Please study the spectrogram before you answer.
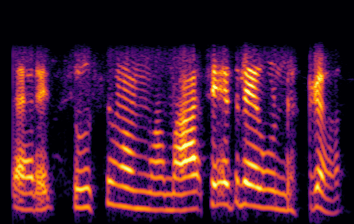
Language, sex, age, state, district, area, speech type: Telugu, female, 30-45, Telangana, Ranga Reddy, urban, conversation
